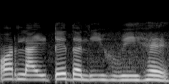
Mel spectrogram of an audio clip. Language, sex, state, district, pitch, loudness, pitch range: Hindi, female, Karnataka, Bangalore, 215 Hz, -15 LUFS, 205-235 Hz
